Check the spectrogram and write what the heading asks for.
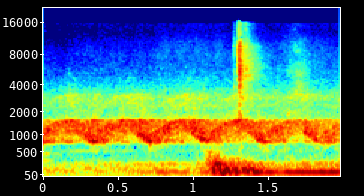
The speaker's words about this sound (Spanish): Está pasando una ambulancia, es normal aquí.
